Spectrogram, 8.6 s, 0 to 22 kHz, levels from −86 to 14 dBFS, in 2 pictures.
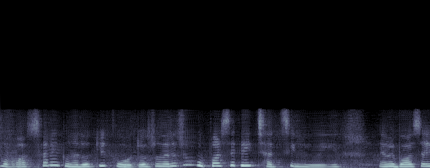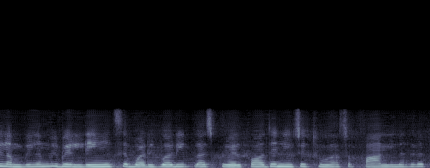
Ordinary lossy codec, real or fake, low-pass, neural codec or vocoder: none; fake; none; codec, 16 kHz, 0.7 kbps, FocalCodec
